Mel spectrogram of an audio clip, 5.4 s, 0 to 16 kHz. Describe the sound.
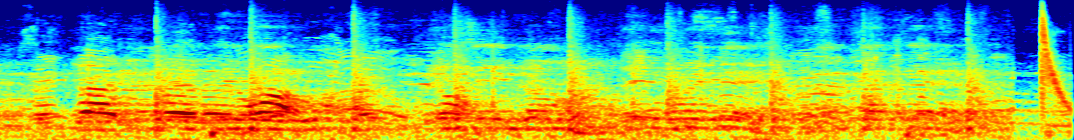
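A dense, steady murmur of many voices talking at once outdoors, with occasional sharp knocks and footsteps cutting through the crowd noise of a street demonstration launched by DAL on Saturday 19 October, calling for equal rights for hostel residents and tenants.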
